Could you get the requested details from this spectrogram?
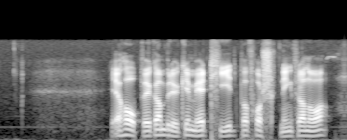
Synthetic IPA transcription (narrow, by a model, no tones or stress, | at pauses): jæ̰ɪɦoːpəɾʋɪkɑnbɾʉːkəmeːʈʰiːd̪̚pʰɔfɔʂknɪŋfɾɑːnoːɑ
